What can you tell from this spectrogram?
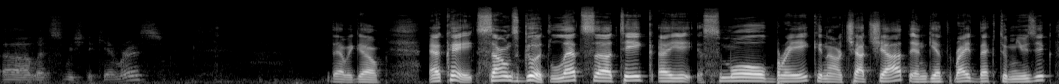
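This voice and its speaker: A man's voice: on the high side, slow, long pauses, dry recording. A man hosting a live radio show from a small studio, introducing guests formally with many hesitations. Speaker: radio host.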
